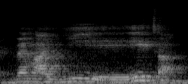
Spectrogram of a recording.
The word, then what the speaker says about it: V'hayita: V'hayita. Right, gotta do that extra syllable so we don't end up putting the accent on the top.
